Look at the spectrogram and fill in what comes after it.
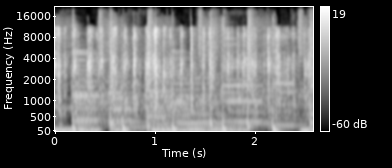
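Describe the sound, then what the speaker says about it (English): Rapid, clattery keystrokes on a computer keyboard as a short search term is entered, close and crisp with no talking. "open the indicator search bar and type in QQE mod"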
